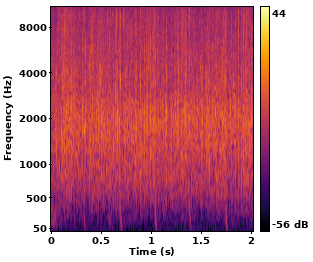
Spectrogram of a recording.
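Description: Studio audience applauding steadily, many hands clapping at once.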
